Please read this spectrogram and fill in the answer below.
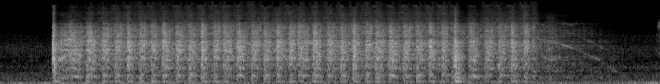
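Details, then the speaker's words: Chevy S10 4.3L V6 crank no start: even starter cranking, about four compression beats a second for five seconds, cranking tone dropping, never fires; ignition timing off. "So I don't know if you're hearing it, when you're hearing it crank, it's going like down. So we know our little timing is off."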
